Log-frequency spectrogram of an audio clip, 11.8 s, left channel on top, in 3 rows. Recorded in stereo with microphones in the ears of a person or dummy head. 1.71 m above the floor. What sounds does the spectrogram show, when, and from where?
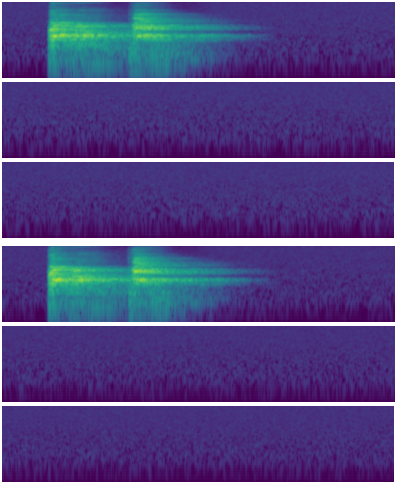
0.5 s a shout: 75° right (ahead or behind), 0.9 m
